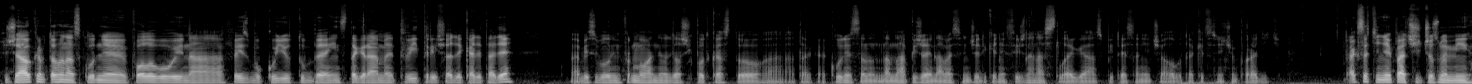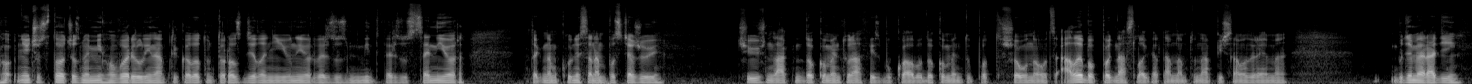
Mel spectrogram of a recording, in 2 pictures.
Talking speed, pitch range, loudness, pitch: 205 wpm, 80-95 Hz, -26 LUFS, 85 Hz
